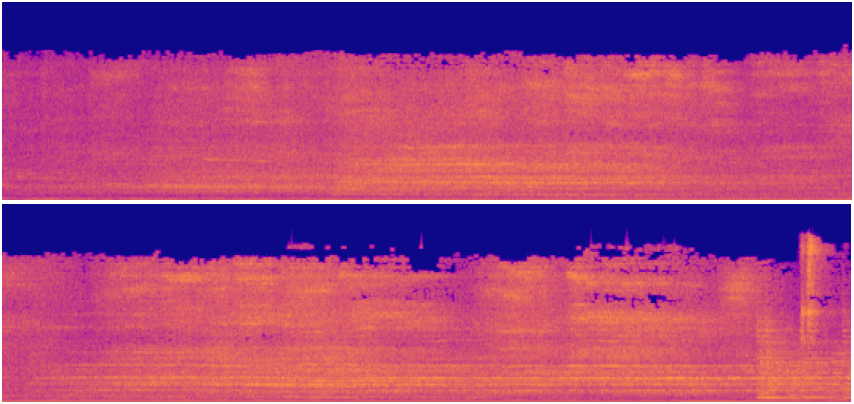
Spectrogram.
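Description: Live band holding a sustained instrumental passage: a steady low bass drone under long held chords, with a hissing wash of sound above, growing louder about three seconds in.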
